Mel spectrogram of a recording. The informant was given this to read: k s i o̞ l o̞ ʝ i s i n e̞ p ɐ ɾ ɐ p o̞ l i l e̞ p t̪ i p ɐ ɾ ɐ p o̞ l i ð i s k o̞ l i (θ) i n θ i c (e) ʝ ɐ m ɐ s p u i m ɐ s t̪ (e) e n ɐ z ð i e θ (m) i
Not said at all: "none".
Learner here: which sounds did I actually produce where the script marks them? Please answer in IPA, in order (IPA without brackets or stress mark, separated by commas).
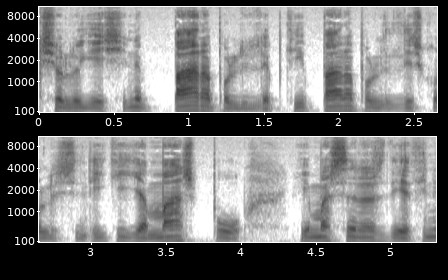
s, i, e, n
